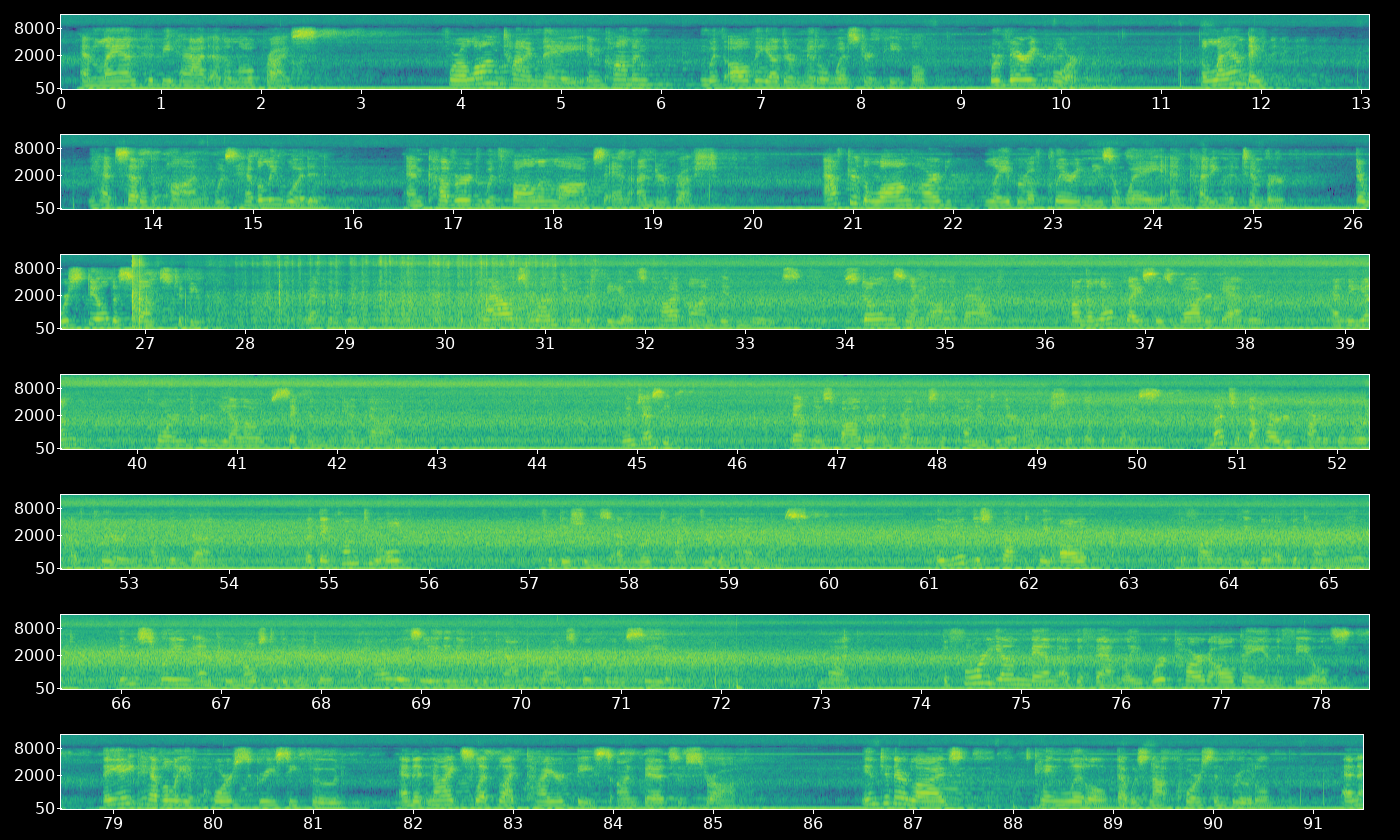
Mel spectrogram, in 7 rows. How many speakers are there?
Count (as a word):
one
